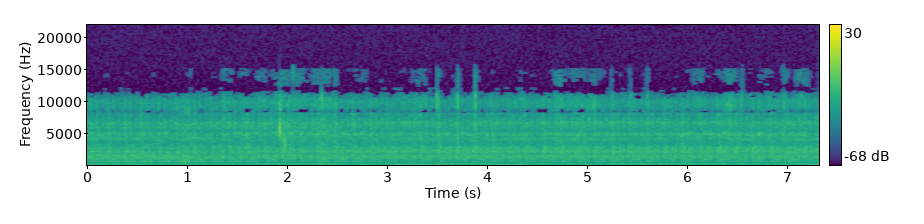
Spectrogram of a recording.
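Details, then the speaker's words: 2007 Ford F-250 6.0 diesel idling, truck shaking, codes for cylinder 5 misfire, no compression: deep uneven lumpy beat; rough idle from single-cylinder misfire (low compression). "2007 ford f 250 con 6 puntos se nos dice el problema de esta es que él la troca está está temblando una botella"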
